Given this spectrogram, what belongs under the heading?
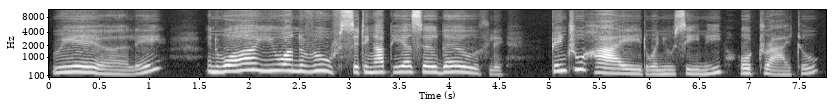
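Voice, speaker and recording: A woman voicing a proud tawny owl, a great hunter, asking slow probing questions. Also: on the high side, animated, a little mellow, no echo, clean studio sound, pitched above the performer's own voice. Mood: curious.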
